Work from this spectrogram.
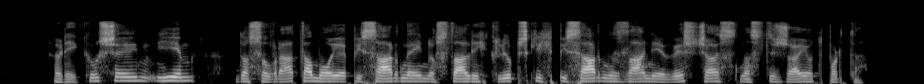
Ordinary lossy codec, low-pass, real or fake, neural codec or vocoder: none; none; fake; codec, 16 kHz, 4 kbps, X-Codec, HuBERT features, trained on general audio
